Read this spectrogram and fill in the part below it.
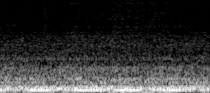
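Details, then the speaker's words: Front-wheel-drive Mitsubishi Outlander while driving: deep, steady growl from the running gear that grows louder with speed. Wheel rumble; suspected unevenly worn tyre or worn wheel bearing, not yet confirmed. "Ini penyakit suara gemuruh. Oke, kalau seperti ini itu antara ban atau bearing ya."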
